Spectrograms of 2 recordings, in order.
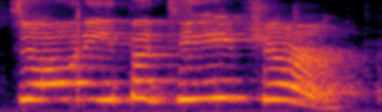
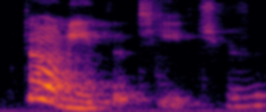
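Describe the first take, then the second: First: Excited title announcement. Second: Soft, quick repeat; quiet aside. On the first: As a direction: announce the title with big, high-pitched drama. Announcing the book title to children. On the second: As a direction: drop to a soft, offhand aside. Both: Shown as a demonstration.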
